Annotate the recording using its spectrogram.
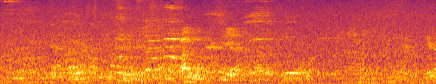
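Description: Men and women chatter in a crowd nearby.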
